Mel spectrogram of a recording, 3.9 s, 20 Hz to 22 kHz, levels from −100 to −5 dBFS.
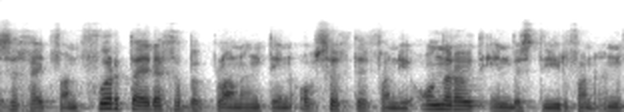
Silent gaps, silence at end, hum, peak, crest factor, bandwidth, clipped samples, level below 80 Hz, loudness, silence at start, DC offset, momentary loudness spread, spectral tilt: none; 0 s; none; -12 dBFS; 18 dB; 7.6 kHz; under 0.1%; -64 dBFS; -29 LUFS; 0 s; under 0.1%; 8 LU; -6.5 dB/octave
